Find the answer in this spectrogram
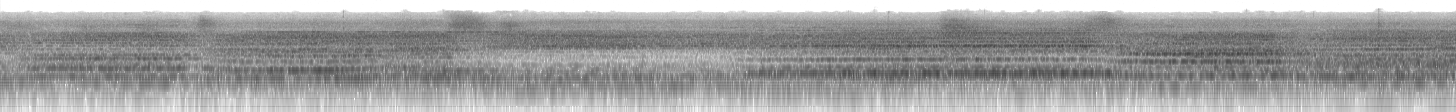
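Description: Choir singing slowly, its voices holding long chords that change every few seconds.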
